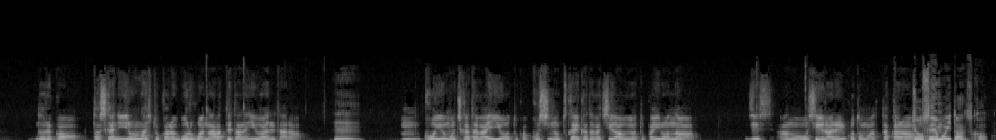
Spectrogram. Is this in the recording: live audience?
no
